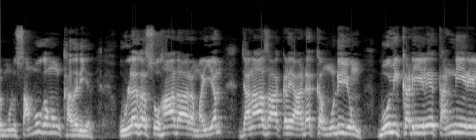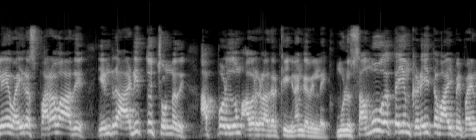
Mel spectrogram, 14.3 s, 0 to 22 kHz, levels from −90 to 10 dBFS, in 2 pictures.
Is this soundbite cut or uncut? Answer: cut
